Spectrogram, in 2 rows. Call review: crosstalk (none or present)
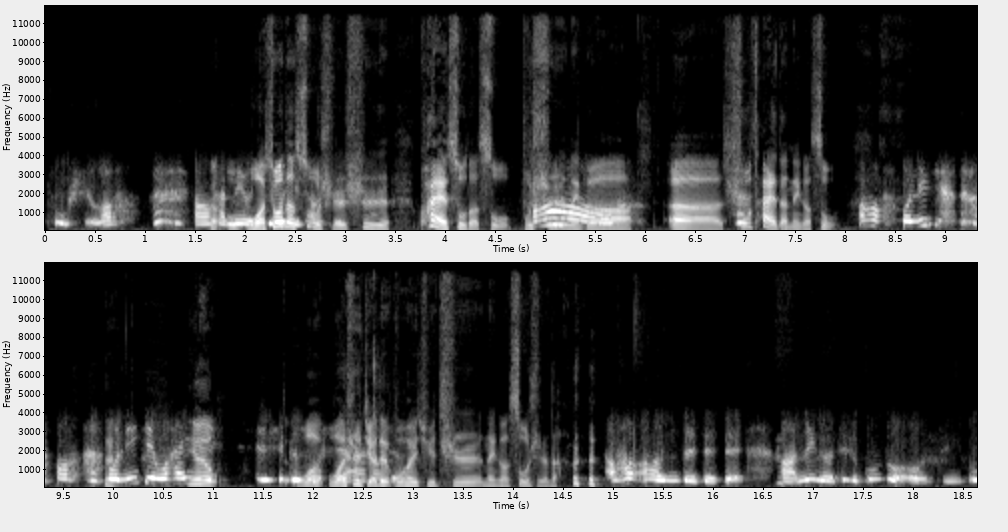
present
